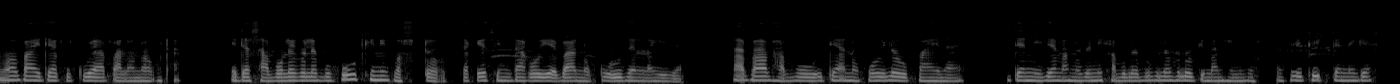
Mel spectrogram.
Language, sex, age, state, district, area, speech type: Assamese, female, 30-45, Assam, Charaideo, rural, spontaneous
